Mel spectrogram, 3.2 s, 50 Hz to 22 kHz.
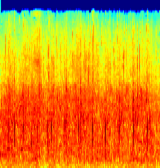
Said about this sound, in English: Yes. You're not clapping loud enough, because we got to not 1,000, we got to 2,245 jars of peanut butter.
